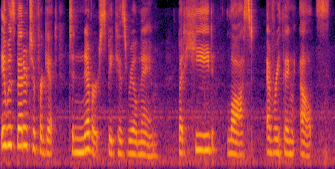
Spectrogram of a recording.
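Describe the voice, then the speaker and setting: A woman reading a children's novel aloud in an expressive way, occasionally stumbling and correcting herself. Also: medium pitch, measured pace, slight background noise. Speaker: reader.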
